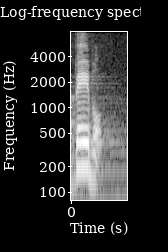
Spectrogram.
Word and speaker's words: Babel: But think about the Tower of Babel. So the Tower of Babel or Babel, you can pronounce it both ways.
